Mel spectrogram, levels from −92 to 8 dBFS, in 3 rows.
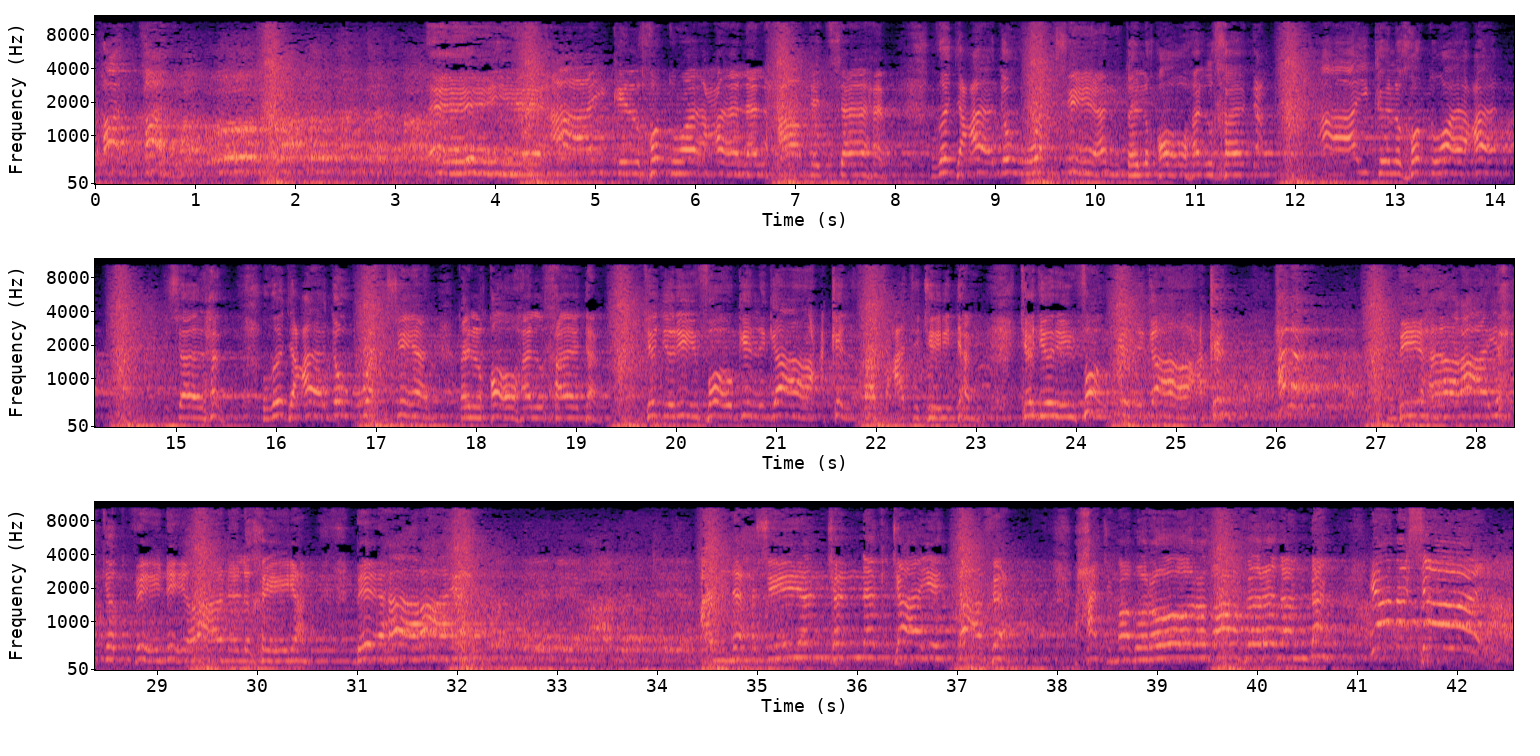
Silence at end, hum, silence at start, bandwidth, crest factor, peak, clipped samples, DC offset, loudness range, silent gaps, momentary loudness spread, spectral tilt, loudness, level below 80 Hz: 0 s; none; 0 s; 11 kHz; 18 dB; -2 dBFS; under 0.1%; under 0.1%; 3 LU; none; 8 LU; -2.5 dB/octave; -18 LUFS; -34 dBFS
